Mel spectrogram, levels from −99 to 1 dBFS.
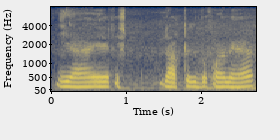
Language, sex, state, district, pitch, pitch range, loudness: Hindi, male, Uttar Pradesh, Saharanpur, 165 Hz, 160-170 Hz, -15 LUFS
